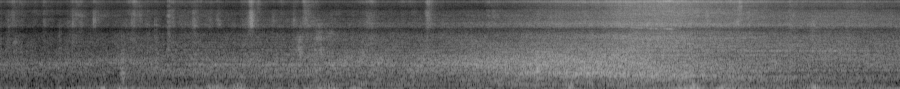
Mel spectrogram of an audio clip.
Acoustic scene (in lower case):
street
